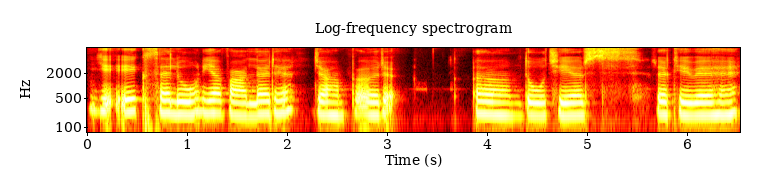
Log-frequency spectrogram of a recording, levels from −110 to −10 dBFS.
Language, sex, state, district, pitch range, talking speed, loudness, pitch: Hindi, female, Punjab, Pathankot, 195-220 Hz, 130 wpm, -14 LUFS, 205 Hz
